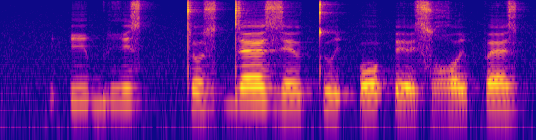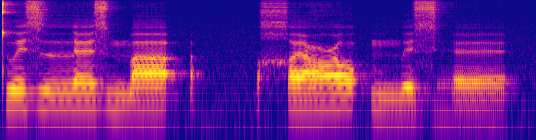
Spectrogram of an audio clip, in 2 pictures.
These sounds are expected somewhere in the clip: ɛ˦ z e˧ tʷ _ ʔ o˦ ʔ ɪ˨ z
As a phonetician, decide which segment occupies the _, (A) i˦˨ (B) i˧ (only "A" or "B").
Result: A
